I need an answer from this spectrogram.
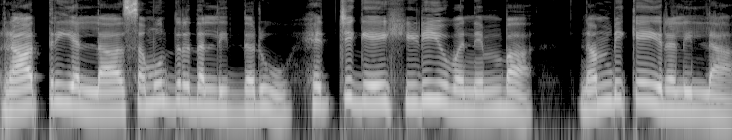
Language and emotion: Kannada, neutral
